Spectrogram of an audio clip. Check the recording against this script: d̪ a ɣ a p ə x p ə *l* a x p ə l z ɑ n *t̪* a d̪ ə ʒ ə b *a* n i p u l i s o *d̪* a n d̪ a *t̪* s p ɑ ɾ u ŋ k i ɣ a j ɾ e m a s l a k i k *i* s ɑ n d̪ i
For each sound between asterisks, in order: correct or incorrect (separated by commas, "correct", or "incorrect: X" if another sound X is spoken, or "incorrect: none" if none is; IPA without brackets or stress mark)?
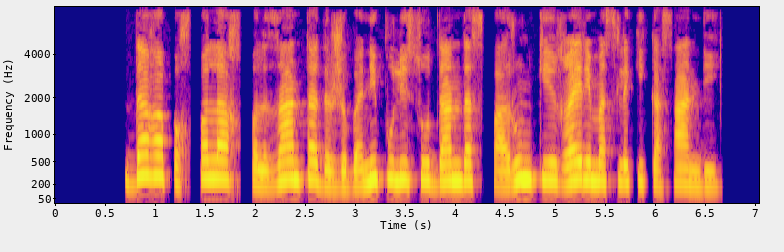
correct, correct, correct, correct, incorrect: none, incorrect: a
